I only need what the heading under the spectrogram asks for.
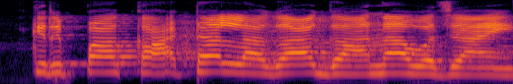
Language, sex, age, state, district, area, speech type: Hindi, female, 18-30, Rajasthan, Karauli, rural, read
